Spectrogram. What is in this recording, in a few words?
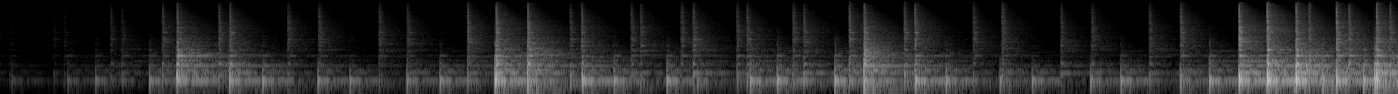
Waltz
